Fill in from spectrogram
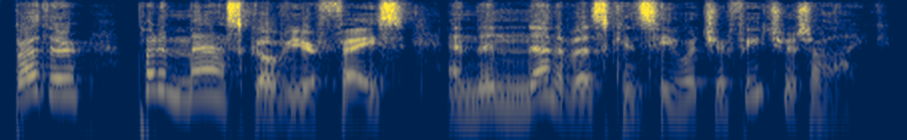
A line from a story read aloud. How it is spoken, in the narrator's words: he called out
